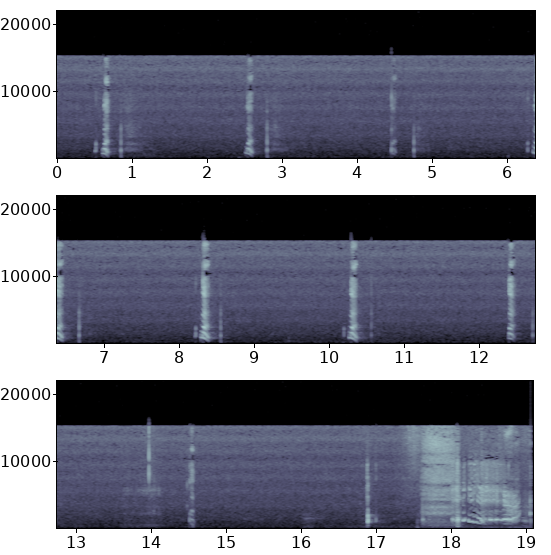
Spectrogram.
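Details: Soft, sharp little hics about every two seconds, roughly nine in all, from a pet named Teddy; hiccups.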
